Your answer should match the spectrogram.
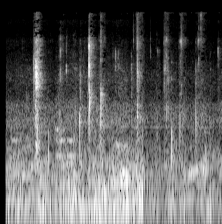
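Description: A person chewing a mouthful of rice and curry eaten by hand, with several sharp, wet mouth smacks and clicks.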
